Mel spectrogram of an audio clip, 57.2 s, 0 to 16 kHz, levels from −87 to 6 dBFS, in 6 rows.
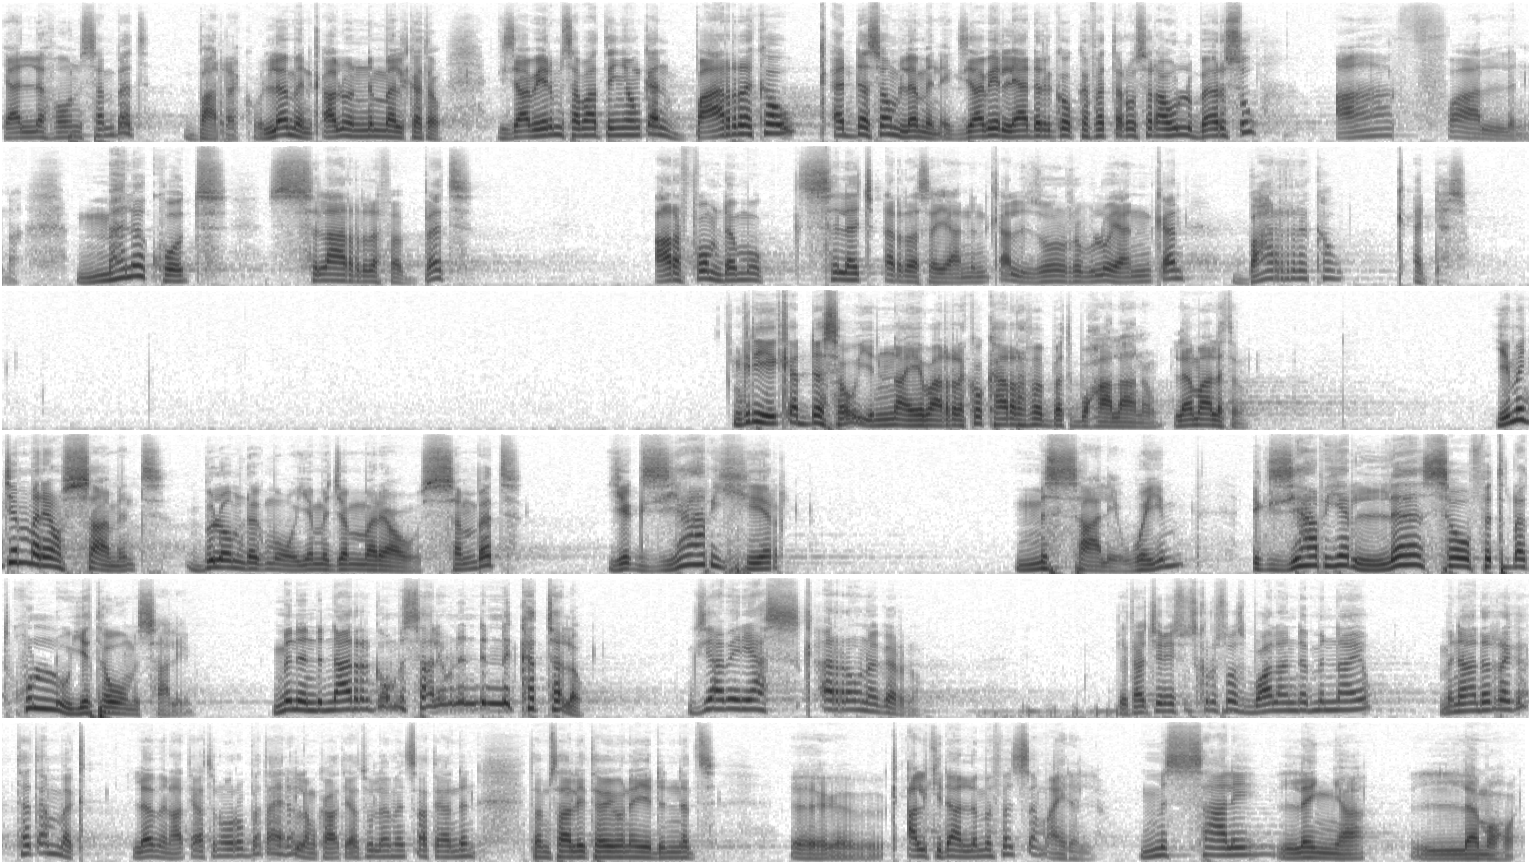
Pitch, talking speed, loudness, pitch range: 170 Hz, 95 wpm, -19 LUFS, 140-210 Hz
